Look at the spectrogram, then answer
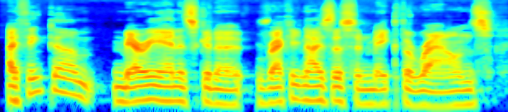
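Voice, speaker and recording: Man, slightly low voice, tabletop game player, casual, thinking aloud, reworded clauses. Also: expressive, normal speed, fairly bright tone. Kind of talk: casual roleplay talk, describing his character's actions.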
